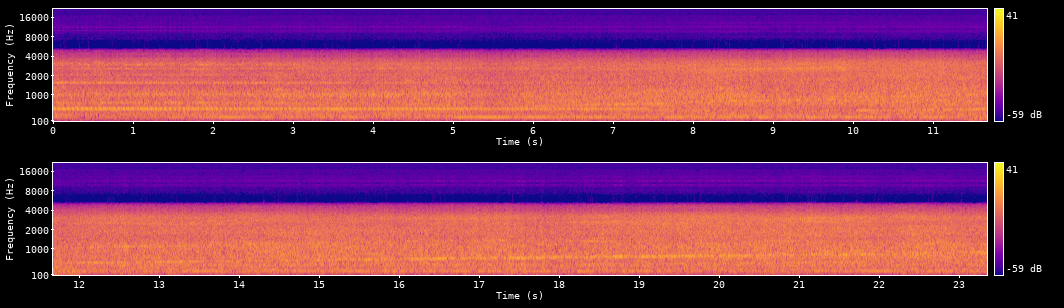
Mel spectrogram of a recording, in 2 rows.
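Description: JR 300 series Shinkansen pulling out of the platform. The whine from its GTO inverter and traction motors holds steady at first, then rises slowly in pitch from about ten seconds in as the train gathers speed, over the running noise of the passing cars.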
